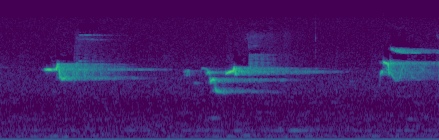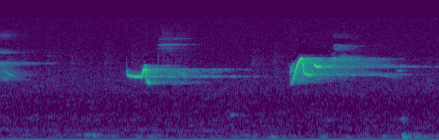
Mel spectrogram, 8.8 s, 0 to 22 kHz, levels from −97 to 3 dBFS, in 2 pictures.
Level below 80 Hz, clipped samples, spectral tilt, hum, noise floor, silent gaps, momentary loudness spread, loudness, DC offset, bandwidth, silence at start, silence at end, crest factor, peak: -80 dBFS; under 0.1%; 2 dB/octave; none; -71 dBFS; none; 26 LU; -29 LUFS; under 0.1%; 13 kHz; 0.45 s; 0.3 s; 22 dB; -14 dBFS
